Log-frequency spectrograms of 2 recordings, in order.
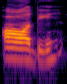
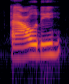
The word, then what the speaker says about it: Audi: ahead and head back inside into audi ah aldi audi audi audi audi i'd be saying it wrong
